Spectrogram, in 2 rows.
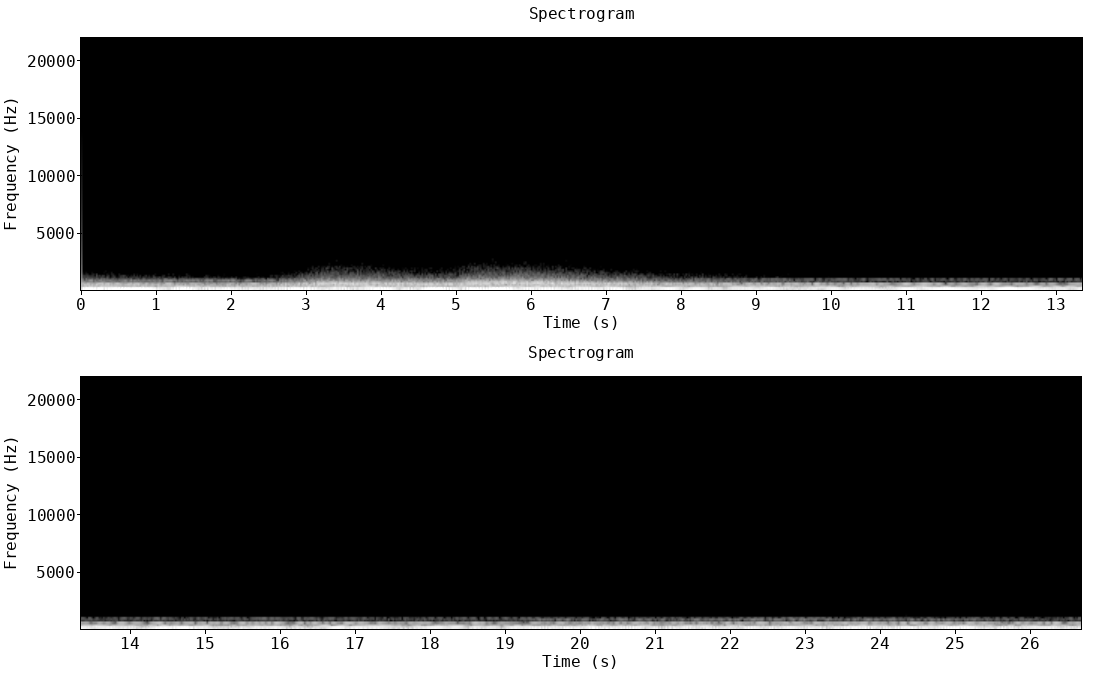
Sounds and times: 0.0s wind 10.1s
0.0s drone 11.3s

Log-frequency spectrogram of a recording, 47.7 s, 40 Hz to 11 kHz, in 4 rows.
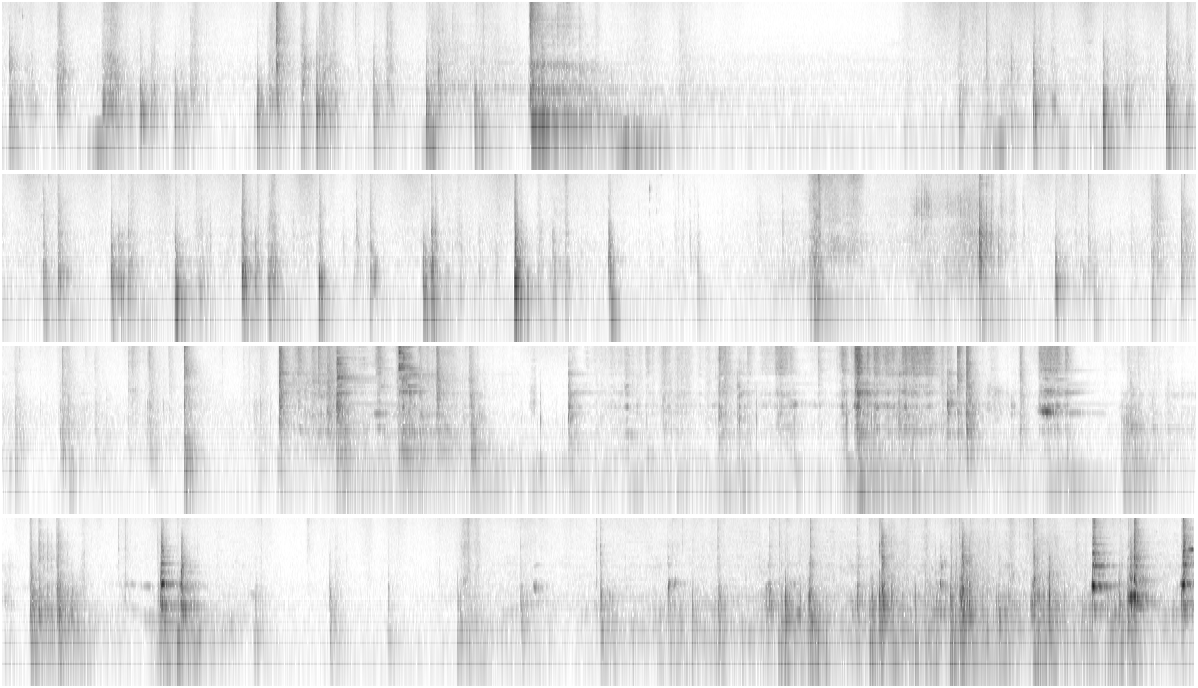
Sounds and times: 0.0s footsteps going up and down a wooden staircase 6.9s
9.5s footsteps going up and down a wooden staircase 19.1s
22.4s footsteps going up and down a wooden staircase 26.6s
36.1s footsteps going up and down a wooden staircase 47.7s
45.0s thumps and squeaks 47.7s

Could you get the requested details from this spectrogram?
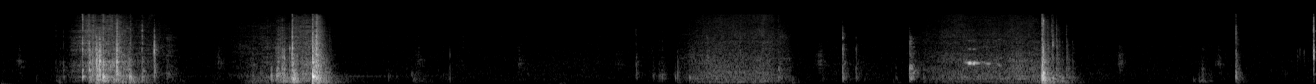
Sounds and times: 0.7s Opening/Closing drawer #2 1.8s
2.5s Opening/Closing drawer #2 3.4s
6.8s Opening/Closing drawer #2 8.0s
9.1s Opening/Closing drawer #2 10.8s

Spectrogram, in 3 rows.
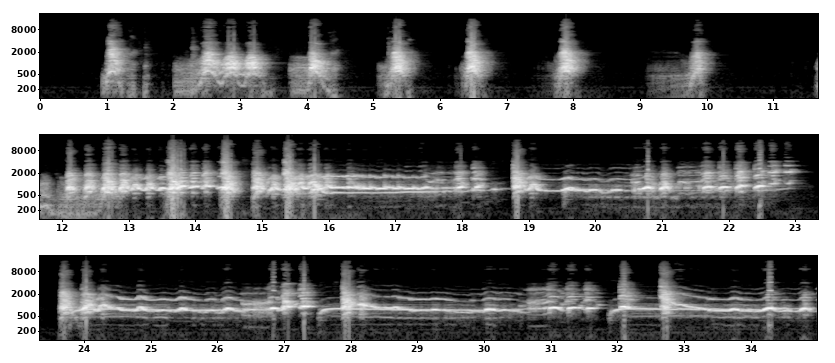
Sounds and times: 1.0s dog 1.4s
2.4s dog 3.4s
4.0s dog 4.4s
5.2s dog 5.6s
6.4s dog 6.8s
12.0s dog 15.9s

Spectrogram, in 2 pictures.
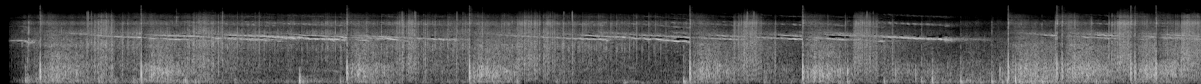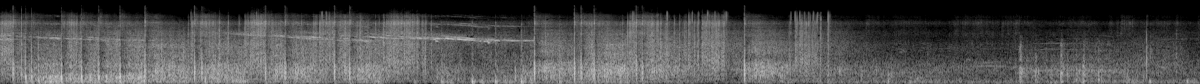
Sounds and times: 0.1s firework show 24.0s

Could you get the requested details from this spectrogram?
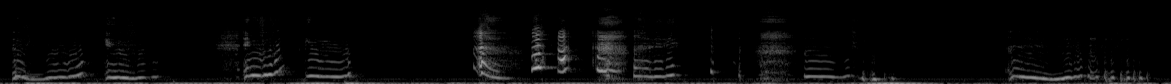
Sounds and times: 4.8s Girl Giggling 9.2s
10.1s Girl Giggling 11.6s

